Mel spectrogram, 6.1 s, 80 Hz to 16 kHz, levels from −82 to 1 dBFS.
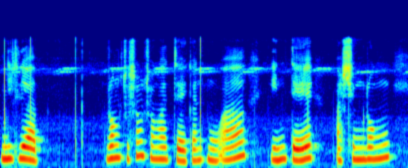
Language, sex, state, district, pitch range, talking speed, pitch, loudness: Mizo, female, Mizoram, Aizawl, 210-235 Hz, 145 wpm, 225 Hz, -16 LUFS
